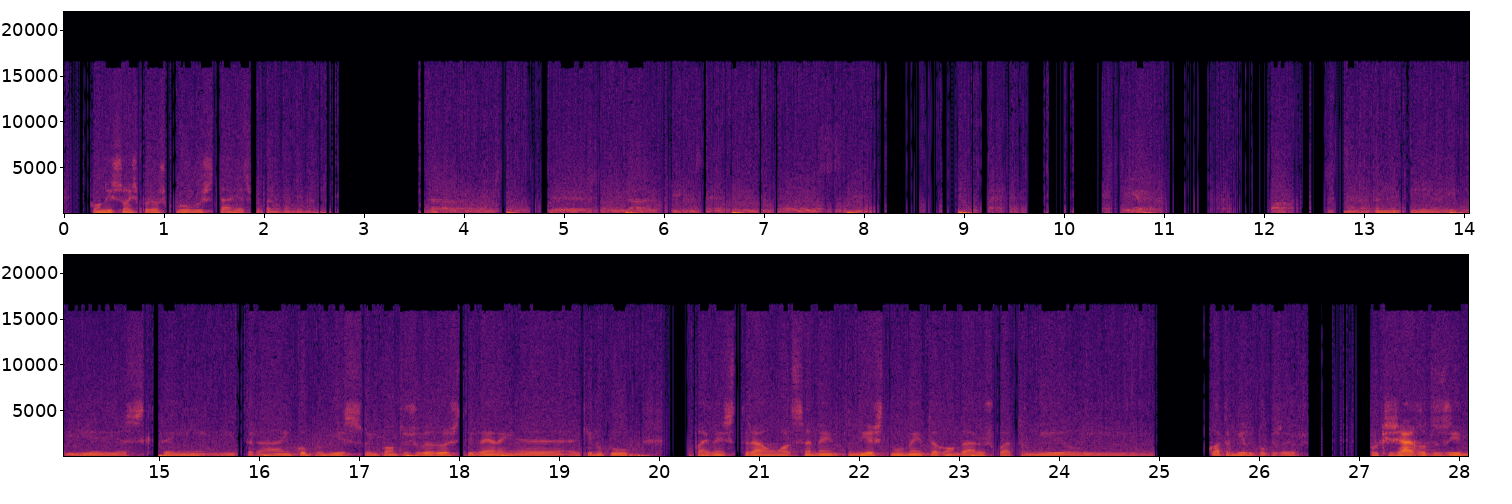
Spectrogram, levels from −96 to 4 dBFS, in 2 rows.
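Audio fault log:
throughout: low bit depth without dither. The audio was likely rounded to very few amplitude steps, fitting about 6 bits, with no dither, so the error follows the signal: grainy distortion only about 15 dB below it, harshest on quiet passages, which turn gritty.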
